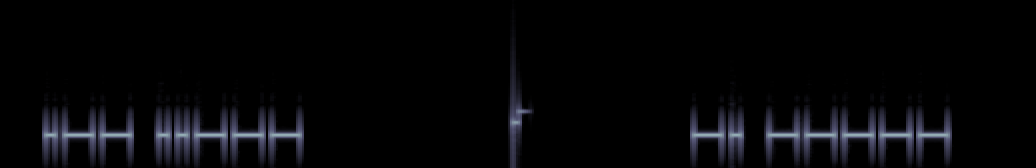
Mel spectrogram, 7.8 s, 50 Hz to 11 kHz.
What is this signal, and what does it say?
Morse code, heard as a keyed tone, about 17 wpm, 700 Hz. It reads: W2 N0
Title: Single-Letter Single-Number 17wpm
